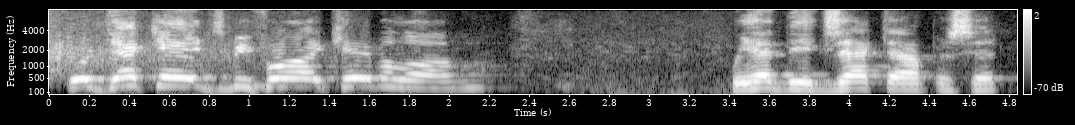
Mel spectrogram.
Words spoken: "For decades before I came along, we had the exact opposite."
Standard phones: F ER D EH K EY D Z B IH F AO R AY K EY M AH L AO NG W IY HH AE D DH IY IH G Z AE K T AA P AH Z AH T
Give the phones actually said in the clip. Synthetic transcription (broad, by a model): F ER D EH K EY D Z B IH F AO R AY K EY M AH L AO NG W IY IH D DH IY IH G Z AE K T AA P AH Z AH T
